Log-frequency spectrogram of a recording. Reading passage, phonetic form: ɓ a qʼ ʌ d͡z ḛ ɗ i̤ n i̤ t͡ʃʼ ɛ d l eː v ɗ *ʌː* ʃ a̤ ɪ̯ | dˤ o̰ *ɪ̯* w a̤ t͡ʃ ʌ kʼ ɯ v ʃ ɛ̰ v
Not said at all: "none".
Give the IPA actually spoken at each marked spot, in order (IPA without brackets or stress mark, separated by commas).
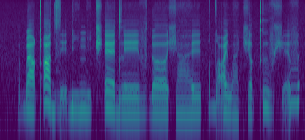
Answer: ʌː, ɪ̯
